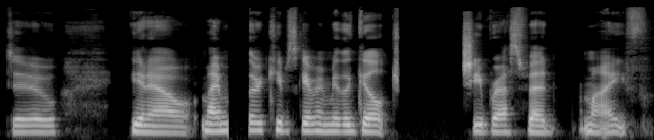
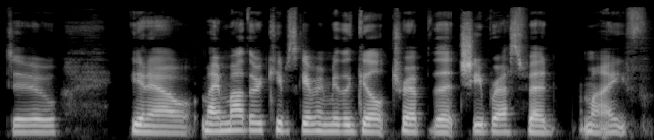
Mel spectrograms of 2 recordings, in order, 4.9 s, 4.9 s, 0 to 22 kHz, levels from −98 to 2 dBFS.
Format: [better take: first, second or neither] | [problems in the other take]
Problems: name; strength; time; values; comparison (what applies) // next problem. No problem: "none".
second | audio cutting out; at 1.5 s and at 3 s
